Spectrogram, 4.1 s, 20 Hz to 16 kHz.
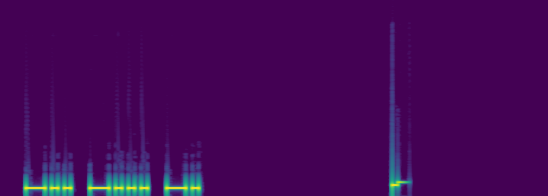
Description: Morse code, heard as a keyed tone, about 25 wpm, 700 Hz. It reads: DBN
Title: All Cut Numbers - 3-Digit 25wpm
